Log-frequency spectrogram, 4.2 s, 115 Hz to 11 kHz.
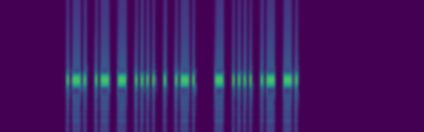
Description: Morse code, heard as a keyed tone, about 42 wpm, 700 Hz. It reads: RATHER THAN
